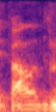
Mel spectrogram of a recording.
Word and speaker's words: Valenzuela: Did I pronounce that right? Valenzuela? I usually say Valenzuela.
